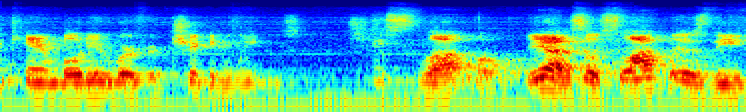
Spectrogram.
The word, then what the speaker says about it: Shluap: Manan is chicken right if you say it in two syllables slap is to kill don't say in two syllables okay you got say slap okay so one syllable is Wings two syllables is the kill okay so uh so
